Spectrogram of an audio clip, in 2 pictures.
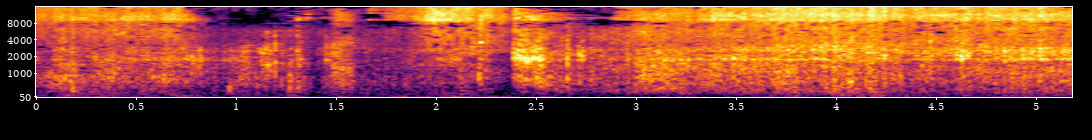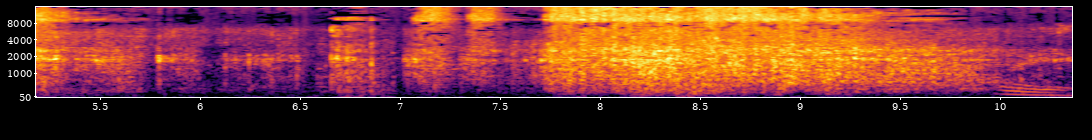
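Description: Skis scraping and carving on firm groomed snow, a rough hiss that rises and falls in long surges.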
